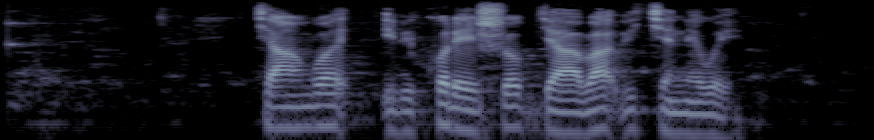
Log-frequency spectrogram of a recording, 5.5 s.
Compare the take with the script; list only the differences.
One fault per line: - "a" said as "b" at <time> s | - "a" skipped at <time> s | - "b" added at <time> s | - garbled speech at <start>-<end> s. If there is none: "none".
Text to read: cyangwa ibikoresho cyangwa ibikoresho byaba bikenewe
- "cyangwa ibikoresho" skipped at 3.2 s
